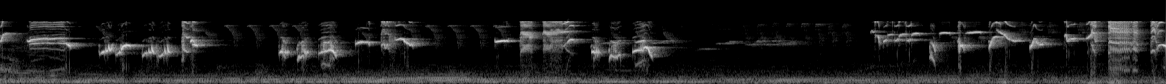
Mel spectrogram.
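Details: Oriental magpie-robin (black-breasted type) singing a rich, varied song for provoking other magpie-robins into singing: fast bursts of sweet whistles, slurred rising and falling notes and scratchy chatter, separated by short pauses and a longer gap midway.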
